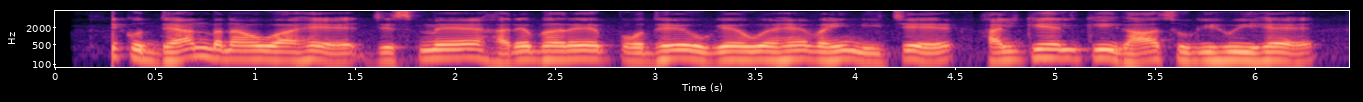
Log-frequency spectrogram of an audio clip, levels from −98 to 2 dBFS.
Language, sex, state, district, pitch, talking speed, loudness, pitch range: Hindi, male, Uttar Pradesh, Budaun, 145 Hz, 165 wpm, -16 LUFS, 135-155 Hz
